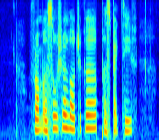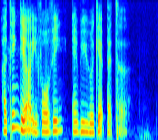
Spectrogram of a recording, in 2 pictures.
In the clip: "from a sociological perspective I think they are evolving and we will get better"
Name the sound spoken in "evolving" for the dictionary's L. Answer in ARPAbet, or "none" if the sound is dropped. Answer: L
